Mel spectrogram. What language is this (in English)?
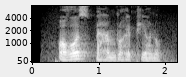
Persian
